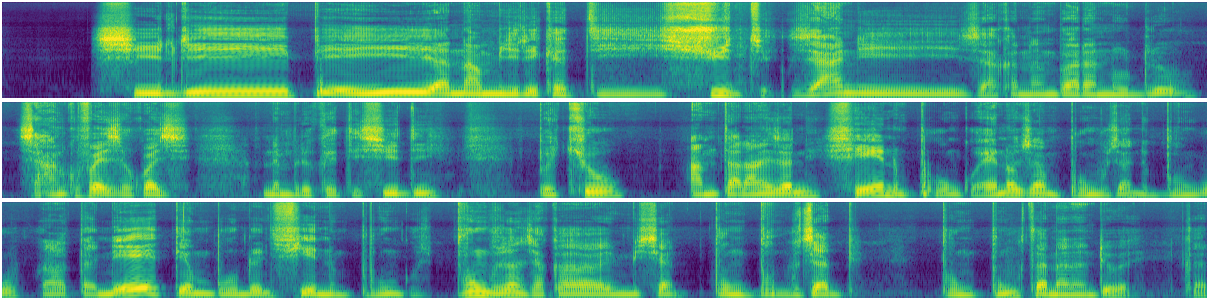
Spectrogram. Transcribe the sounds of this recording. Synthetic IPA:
silipeianamiɾekʲəd̪isyd̪zanizakanambaɾanulewz̥anikofaazakwazi̥anamiɾekʲəd̪isyd̪ib̥eke | amint̪ananazanifenibuŋɡuajanowzanibuŋɡuzanibuŋɡuaat̪anet̪amimbuɳɖ͡ʐenifenibuŋɡub̥uŋɡuzanizakəmisani̥b̥uŋɡubuŋɡud͡ʒabi̥ | b̥uŋɡubuŋɡut̪ananaɳɖ͡ʐewḛ | kʰa̰

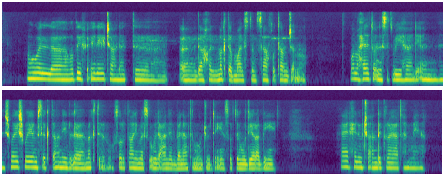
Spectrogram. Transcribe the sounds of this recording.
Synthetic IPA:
ʔawːalwɑðˤiːfaʔɪlit͡ʃaːlat̪ | d̪aːxɪlɪlmakt̪abmaːlɪst̪ɪnsaːfwt̪ɑɾˤd͡ʒa̰ma̰ | wɑlˤːɑːħalalt̪uʔnːasɪt̪biːɦalɪ̰ʔanːʃwajːaʃwajːamsakt̪aːnilmakt̪a̰bwsˤɨːɾt̪aːnimasʔṵːla̰ʕanɪlbanaːt̪ɪlmowd͡ʒuːd̪ḭːnsˤɨɾˤt̪ɪlmʊd̪iːɾabiːn | ħeːnħɪlut͡ʃa̰ːnðɪkɾajaːt̪hamːiːna

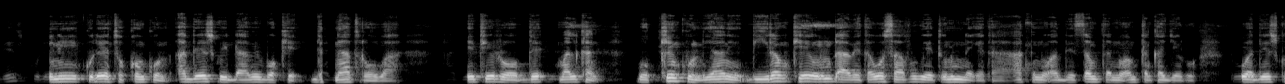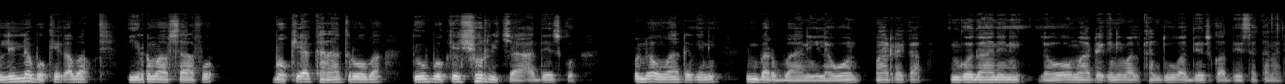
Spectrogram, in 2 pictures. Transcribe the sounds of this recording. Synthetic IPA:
ɐd̪eːskʊᶑɛnikʊᶑet̪ɔkːɔŋkʊnɐd̪eːskʊɪᶑaːbɛbɔkːɛd̪ɐnːaːt̪ɾoːbaː | hɐɡeːt̪iɾoːb̚d̪ɛmɐlkɐn | bɔkːɛŋkʊnjaːnɪd̪iːɾɐmkeːʊnʊmᶑaːbɛt̪ɐwɔsaːfʊɡeːt̪ʊnʊmnɛkʼɛt̪aːɐknʊɐd̪ːeːsɐmt̪ɐnːʊɐmt̪ɐŋkɐd͡ʒɛrːʊd̪̥uːbɐd̪ːeːskɔlɪlːɐbɔkːɛkʼɐbɐd̪̥iːɾɐmaːfsaːfɔ | bɔkːɛɐkːɐnaːt̪ɾo̞ːbɐ | d̪̥uːbbɔkːenʃʊrːɪt͡ʃːaːɐ̰d̪eːskɔ | lɐwoːnːɪɔmaːrɛkʼɪnɪ | hɪmbɐɾbaːnɪlɐwoːnt̪ɔmaːrɛkʼɐ | hɪŋɡɔd̪aːnɪnɪlɐwoɔmaːɛkʼɪnɪmɐlkɐnd̪uːbɐd̪eːskɔɐd̪ːeːsɐkːɐnaːt̪

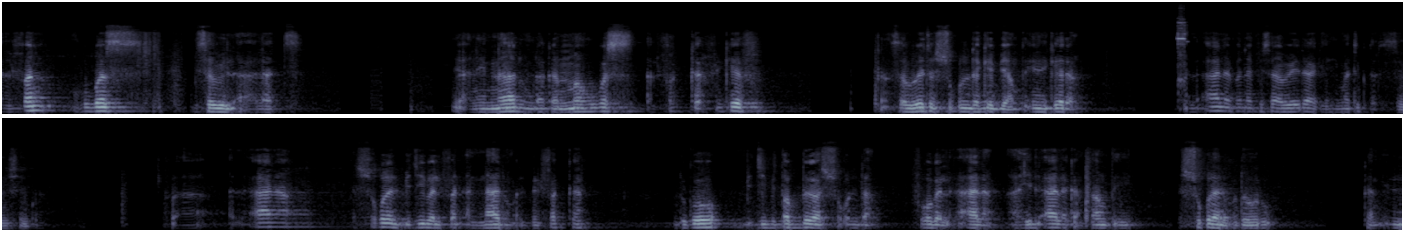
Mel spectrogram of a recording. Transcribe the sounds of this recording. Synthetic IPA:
ʔalfanː | hubasːbisawːilʔa̰ːlaːt̪ | ja̰ʕnianːaːd̪umd̪akanmahubasːalfakːɑɾˤfikeːf | ka̰ːnsawːeːt̪aʃːuɣld̪akeːbijɑnt̪ˤḭʔniked̪a | ʔalʔaːnabanafisawed̪akihimat̪ɪɡd̪ɑɾˤt̪i̥sawːiʃako | faː | lʔaːlaː | ʃːṵɣlalbid͡ʒiːbalfanːanːaːduma̰lbilfakːaɾ | duɡobid͡ʒiːbit̪ˤɑbːikaʃːṵɣlda | fɔːɡalʔa̰ːlahahilʔaːlakantɑnt̪ˤi | aʃːuɣlalbudoːɾu | kanʔilː

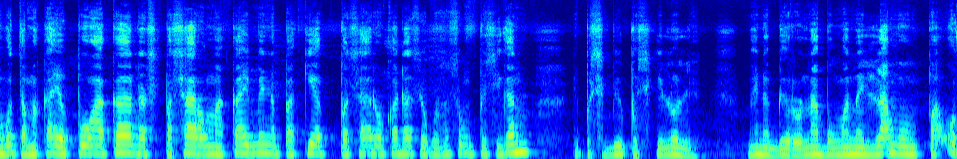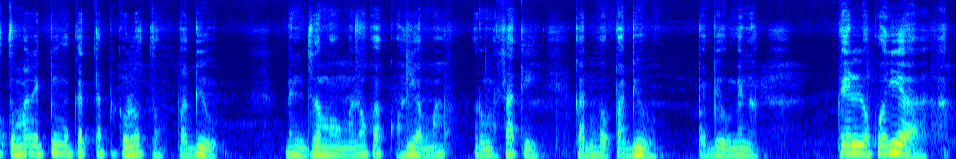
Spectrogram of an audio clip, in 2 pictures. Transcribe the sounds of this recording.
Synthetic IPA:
ɡot̪amakaiopoŋakadaspasaɾomakaimenapakiakupasaɾokadasokososɔŋpesiɡanudipasibiupasi̥kilolimenabeɾonabomanailamupaʔot̪omanaipiŋakat̪apikolot̪opabiu | menaduamaumanokakoɦiama | romasakikadukapabiu | pabiumena | pelokoɦia

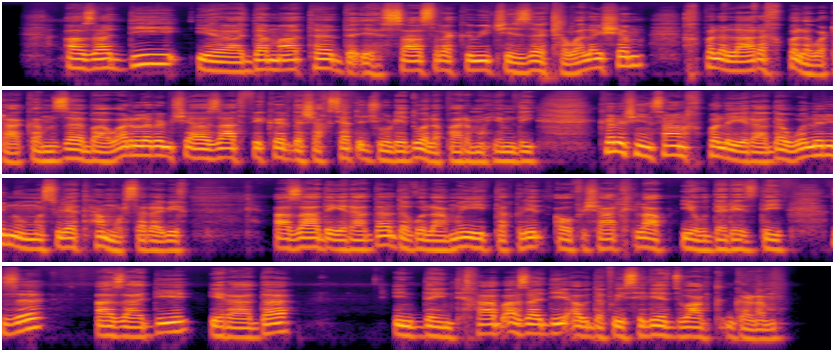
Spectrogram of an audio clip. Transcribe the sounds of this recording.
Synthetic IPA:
azɑd̪iɪɾɑd̪amɑt̪ʰad̪əʔɪhsɑsɾɑkawit͡ʃezəkʰawəlajʃəmxpəlalɑɾaxpəlawəʈɑkəmzəbɑwaɾlaɾəmt͡ʃeazɑd̪fɪkɾd̪əʃaxsijat̪d͡ʒoɽed̪olapɑɾamʊhɪmd̪ajkəlat͡ʃeɪnsɑnxpəlaɪɾɑd̪awəlaɾinomasulijat̪hamwəɾsaɾawi | azɑd̪ɪɾɑd̪ad̪əɣʊlɑməjt̪aqlid̪awfɪʃɑɾxɪlɑfjawd̪aɾizd̪ajzə | azɑd̪iɪɾɑd̪a | d̪əɪnt̪ɪ̥xɑbazɑd̪iʔawd̪əfajsaled͡zwɑkɡaɳəm

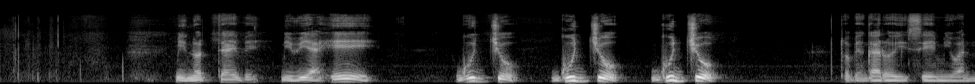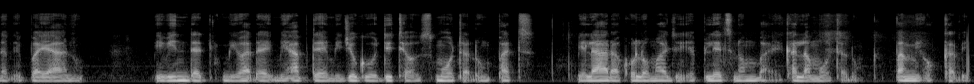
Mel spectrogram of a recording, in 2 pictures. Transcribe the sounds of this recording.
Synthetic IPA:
minɔtːajɓɛ | miwiahɛ | ɡud͡ʒɔ | ɡud͡ʒɔ | ɡud͡ʒɔ | tɔɓɛŋɡaɾojsɛjmiwanːaɓɛ̰bajanu | miwindamiwaɗajmihabdajmid͡ʒɔɡɔditʰawsmɔta̰ɗṵmpat | milaːɾakʰɔlɔmad͡ʒṵmʔḛplɛtnɔmba̰ʔɛ̰kʰalamɔtʰa̰ɗṵmpamːihɔkːa̰ɓɛ̰

